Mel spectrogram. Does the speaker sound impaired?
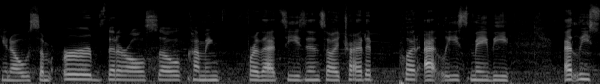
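No.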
